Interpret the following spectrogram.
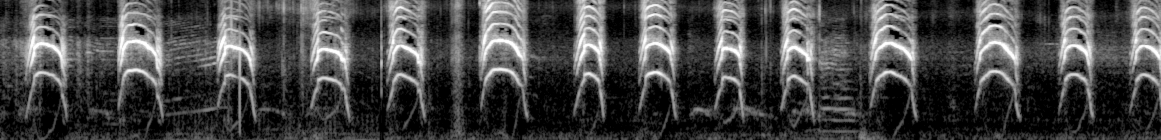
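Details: Newborn kitten crying for mom: a persistent series of about fifteen thin, high mews, each swelling and dropping in pitch, evenly repeated about once per second with little else audible.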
